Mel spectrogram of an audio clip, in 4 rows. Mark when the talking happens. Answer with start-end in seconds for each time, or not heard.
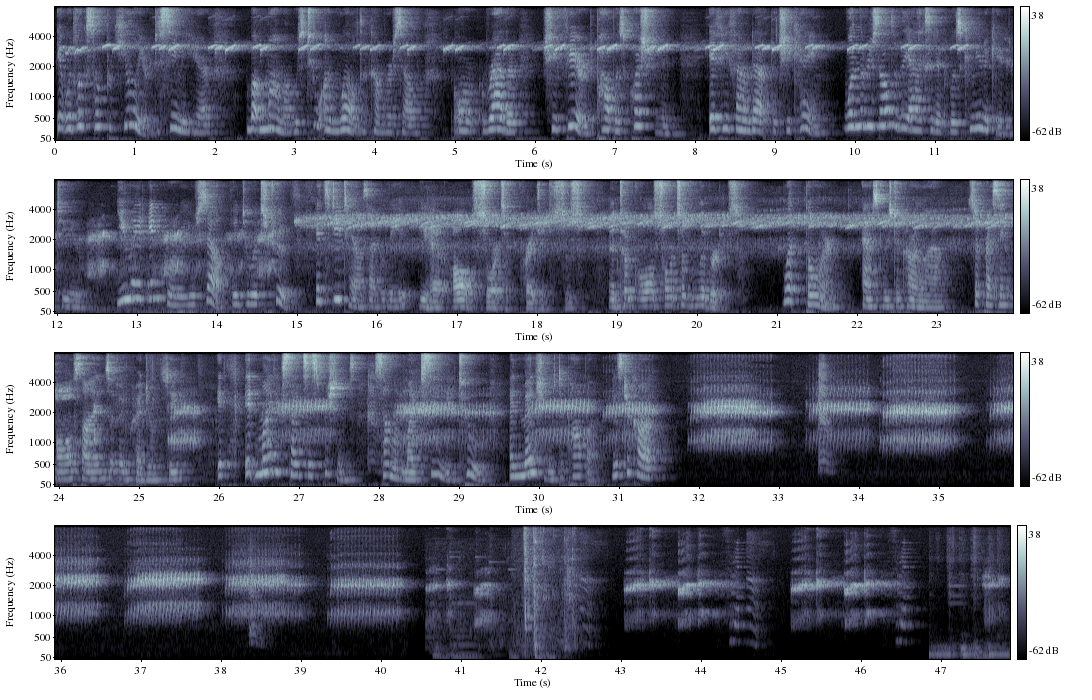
0.0-31.4.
